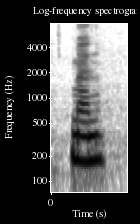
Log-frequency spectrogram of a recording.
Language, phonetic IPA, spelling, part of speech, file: Polish, [mɛ̃n], Men, proper noun, LL-Q809 (pol)-Men.wav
